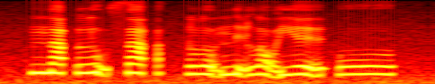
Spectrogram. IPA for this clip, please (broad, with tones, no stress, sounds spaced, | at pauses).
n ä˦ ʔ l ṵ˦˨ θ ä˦ ʔ | l o̰˦˨ n ḭ˦˨ l ɔ̰˦˨ j ḛ˦˨ ɪ̯ ʔ o˦ ʊ̯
